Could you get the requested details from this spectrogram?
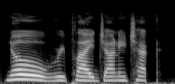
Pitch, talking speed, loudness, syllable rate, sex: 190 Hz, 135 wpm, -15 LUFS, 4.2 syllables/s, female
